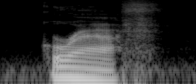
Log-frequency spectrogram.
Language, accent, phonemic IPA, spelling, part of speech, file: English, US, /ɡɹæf/, graph, noun / verb, En-us-graph.ogg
